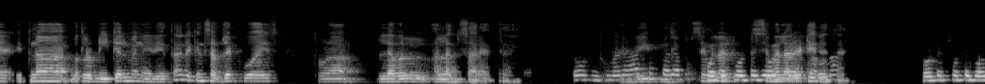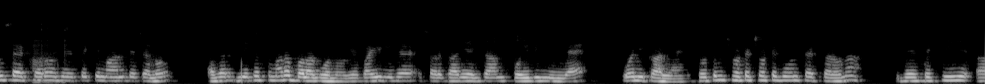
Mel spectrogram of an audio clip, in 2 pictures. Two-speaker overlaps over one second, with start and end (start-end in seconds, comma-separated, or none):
6.0-8.4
